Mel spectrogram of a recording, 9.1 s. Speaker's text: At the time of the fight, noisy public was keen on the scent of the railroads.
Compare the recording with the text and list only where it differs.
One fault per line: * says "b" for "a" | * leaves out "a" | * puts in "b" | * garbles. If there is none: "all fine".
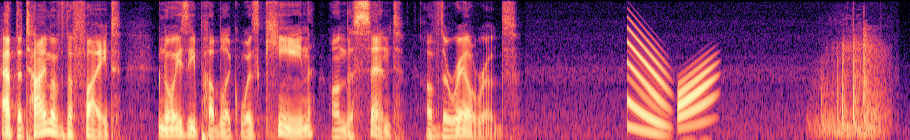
all fine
